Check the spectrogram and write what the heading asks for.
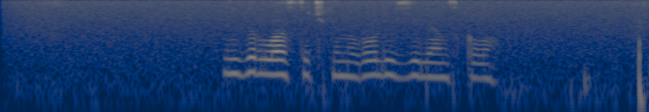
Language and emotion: Russian, neutral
